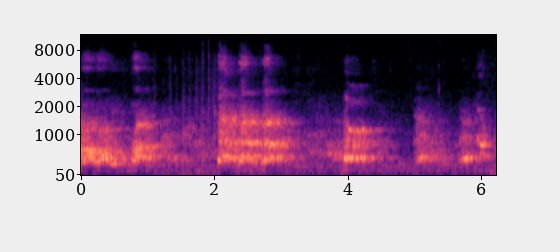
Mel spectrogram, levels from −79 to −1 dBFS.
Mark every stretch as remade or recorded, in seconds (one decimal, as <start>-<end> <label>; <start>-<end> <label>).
0.0-6.2 remade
